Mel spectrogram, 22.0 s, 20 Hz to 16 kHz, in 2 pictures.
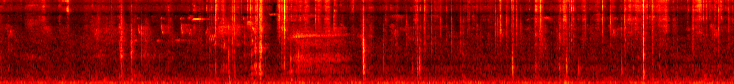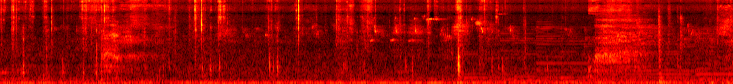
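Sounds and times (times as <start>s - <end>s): low steady rumble: 17.6s - 22.0s.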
